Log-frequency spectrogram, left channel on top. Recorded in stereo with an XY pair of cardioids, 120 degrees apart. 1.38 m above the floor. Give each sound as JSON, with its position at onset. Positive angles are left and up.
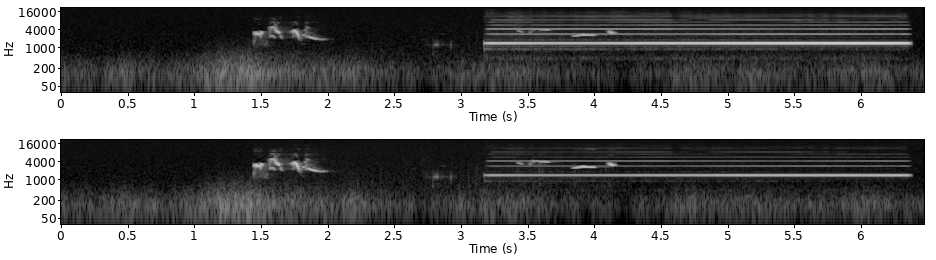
{"t": 1.4, "sound": "a bird", "azimuth_deg": -25}
{"t": 3.2, "sound": "a flute", "azimuth_deg": 60}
